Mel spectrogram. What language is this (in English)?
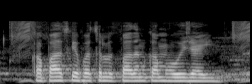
Bhojpuri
